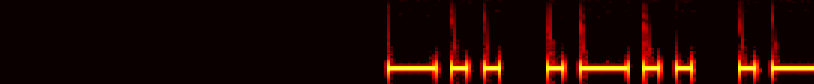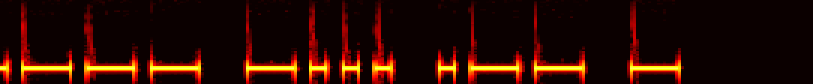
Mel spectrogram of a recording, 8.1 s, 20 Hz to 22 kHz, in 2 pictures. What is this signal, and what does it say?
Morse code, heard as a keyed tone, about 15 wpm, 700 Hz. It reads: DL1BWT
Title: DXCC-100 Call Signs - 6 Characters - 15wpm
